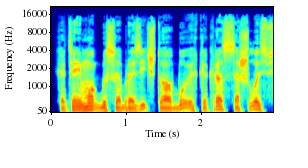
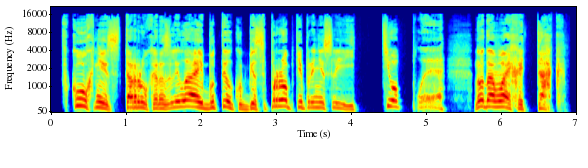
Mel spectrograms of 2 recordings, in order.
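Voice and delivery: higher, louder sneering man; mocking Rakitin; 10 semitones higher, 6 dB louder than usual. A narrator's reading. Rakitin taunts Grushenka, sneering and loud. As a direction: tease her with contempt. Rakitin complains about champagne.

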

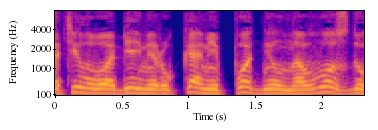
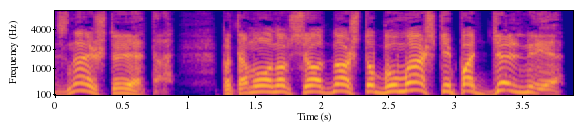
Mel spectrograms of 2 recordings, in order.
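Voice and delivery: high, raised quarrelling voice; heated, high-pitched tirade; angry accusation; 8 semitones higher, 5 dB louder than usual. A narrator's reading. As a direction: hurl the accusations back.

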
